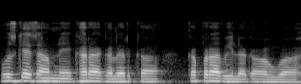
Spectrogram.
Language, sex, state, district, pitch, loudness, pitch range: Hindi, male, Arunachal Pradesh, Lower Dibang Valley, 130 Hz, -17 LUFS, 125-150 Hz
